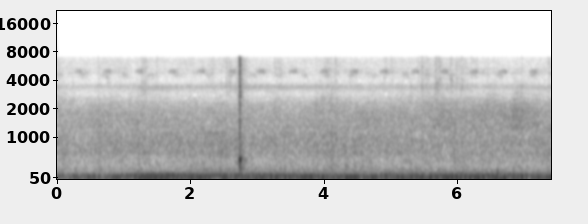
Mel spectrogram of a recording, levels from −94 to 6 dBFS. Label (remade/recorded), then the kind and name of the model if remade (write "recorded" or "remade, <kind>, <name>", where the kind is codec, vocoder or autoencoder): recorded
